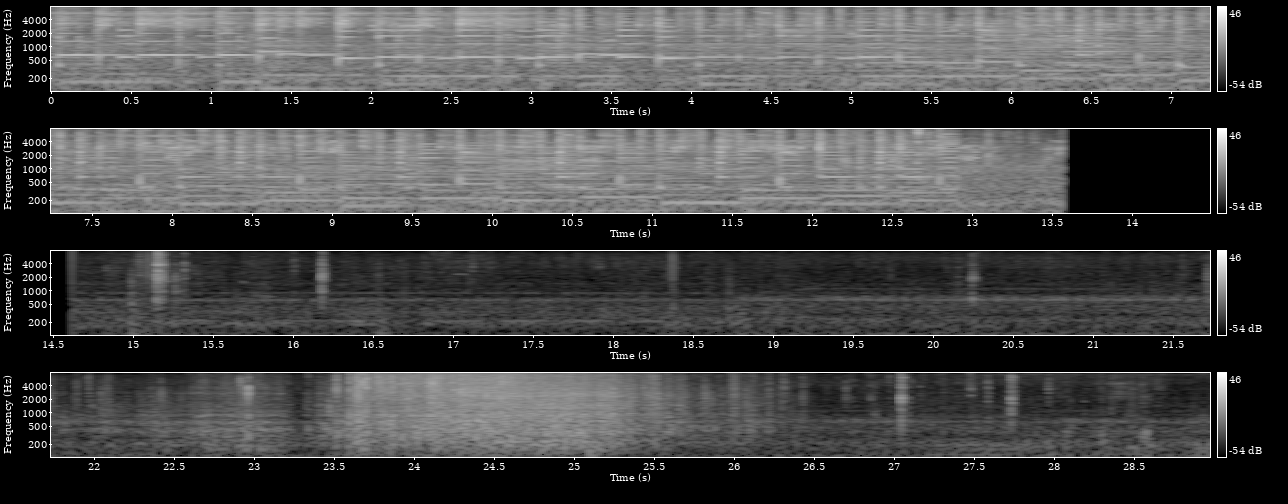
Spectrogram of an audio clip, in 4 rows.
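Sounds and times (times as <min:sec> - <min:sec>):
car engine rumble: 0:00.0 - 0:13.6, 0:14.7 - 0:28.9
rush of noise: 0:00.0 - 0:13.6.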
